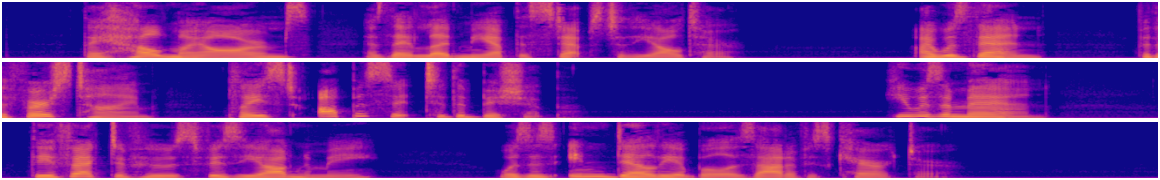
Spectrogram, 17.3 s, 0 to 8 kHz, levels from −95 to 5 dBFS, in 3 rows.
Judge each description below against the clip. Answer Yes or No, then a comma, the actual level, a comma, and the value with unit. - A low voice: No, medium, 180 Hz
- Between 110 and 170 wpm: Yes, average, 150 wpm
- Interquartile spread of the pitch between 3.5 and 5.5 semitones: Yes, average, 4.8 semitones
